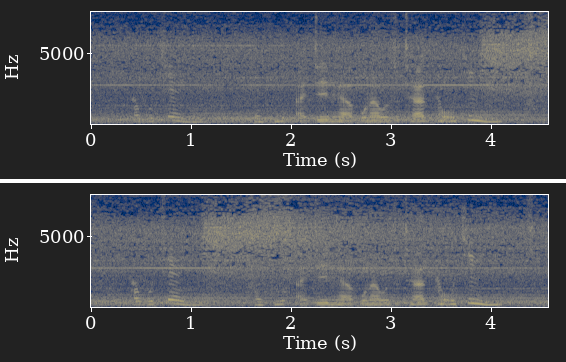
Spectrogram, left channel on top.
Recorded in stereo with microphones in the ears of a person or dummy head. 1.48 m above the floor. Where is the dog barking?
No dog barking in this recording.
